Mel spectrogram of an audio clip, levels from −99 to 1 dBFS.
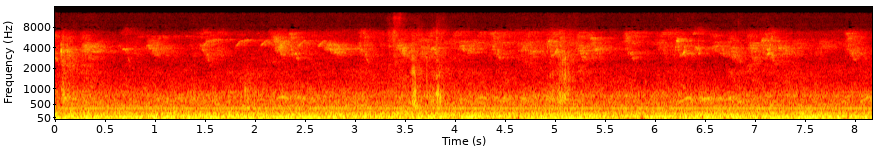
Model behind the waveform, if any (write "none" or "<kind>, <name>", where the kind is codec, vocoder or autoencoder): none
